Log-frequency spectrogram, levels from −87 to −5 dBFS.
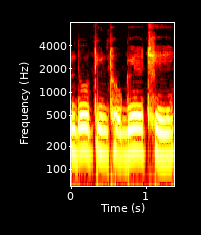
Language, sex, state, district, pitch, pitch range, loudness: Chhattisgarhi, male, Chhattisgarh, Bilaspur, 165 Hz, 155-170 Hz, -11 LUFS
